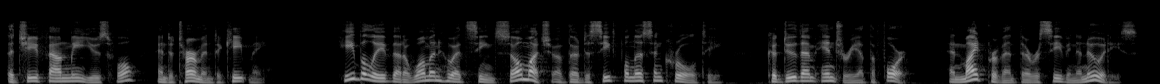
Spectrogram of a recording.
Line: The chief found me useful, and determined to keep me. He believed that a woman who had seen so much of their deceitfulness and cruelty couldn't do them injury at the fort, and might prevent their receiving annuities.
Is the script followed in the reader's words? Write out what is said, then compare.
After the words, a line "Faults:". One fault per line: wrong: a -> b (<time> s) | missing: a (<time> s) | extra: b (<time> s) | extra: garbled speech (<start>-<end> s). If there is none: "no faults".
The chief found me useful, and determined to keep me. He believed that a woman who had seen so much of their deceitfulness and cruelty could do them injury at the fort, and might prevent their receiving annuities.
Faults:
wrong: couldn't -> could (7.7 s)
